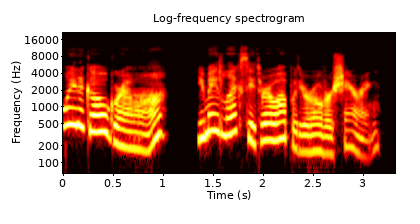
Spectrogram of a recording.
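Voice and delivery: a sister chiding sharply; chastising. A narrator's reading. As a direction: scold grandma for oversharing. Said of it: "Peyton chastises".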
